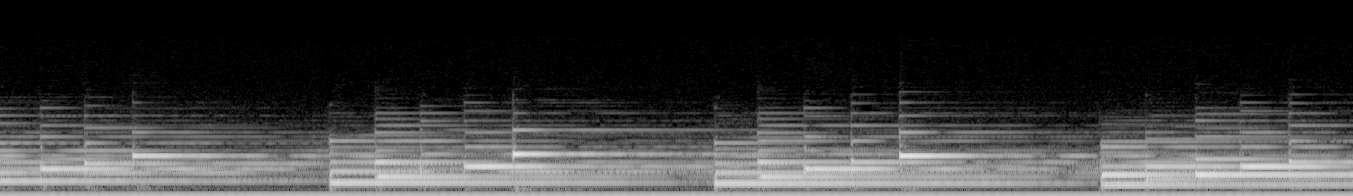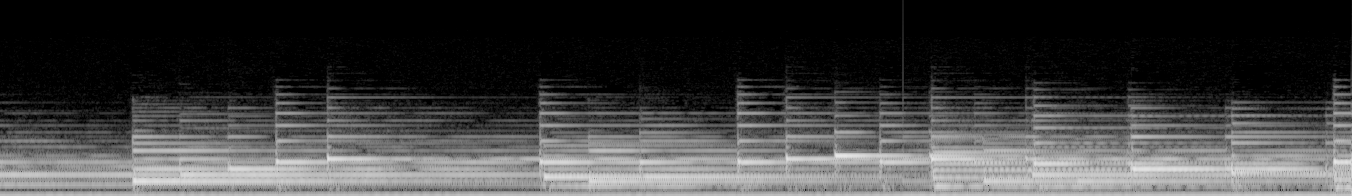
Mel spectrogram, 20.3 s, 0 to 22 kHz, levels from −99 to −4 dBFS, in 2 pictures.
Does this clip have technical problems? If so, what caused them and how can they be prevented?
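Yes. A doubled audio track starts abruptly at 16.93 s and lasts to the end: a second full-band copy trails about 0.7 s behind, roughly 10 dB quieter, with no decay or room colour. It is likely the same signal captured again through a slower path or left duplicated in an edit. To prevent it, route each source through only one capture path and check edits for overlapping duplicate regions.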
